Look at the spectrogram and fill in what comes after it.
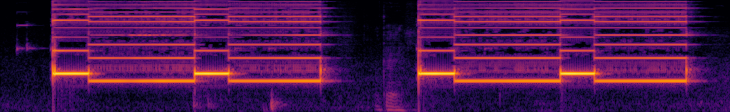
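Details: Solar wireless infrared beam sensor set with solar siren and strobe: two loud three-second bursts of shrill, stepping two-tone siren, one each time the beam is broken; the sensor triggers the alarm.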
